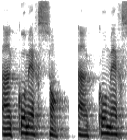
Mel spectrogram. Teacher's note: la consonante del final es una t la t no se dice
